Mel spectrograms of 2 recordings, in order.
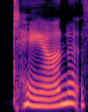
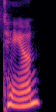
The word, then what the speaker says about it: Tann: On Instagram, it's Tan. So our last name is Tan, but it's spelled with two N's. So T-A-N-N, Kidney Kid.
